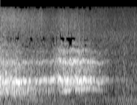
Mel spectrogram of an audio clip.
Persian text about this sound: گاز بده یالا نمیتونم تندتر برم برو چاره چوله است جاده خاکی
